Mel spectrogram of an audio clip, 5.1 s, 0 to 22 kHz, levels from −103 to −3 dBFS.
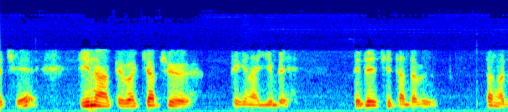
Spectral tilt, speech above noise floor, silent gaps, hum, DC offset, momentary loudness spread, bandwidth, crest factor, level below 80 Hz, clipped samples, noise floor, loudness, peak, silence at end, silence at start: -7.5 dB/octave; 38 dB; none; none; under 0.1%; 15 LU; 3.6 kHz; 20 dB; -62 dBFS; under 0.1%; -60 dBFS; -22 LUFS; -4 dBFS; 0 s; 0 s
